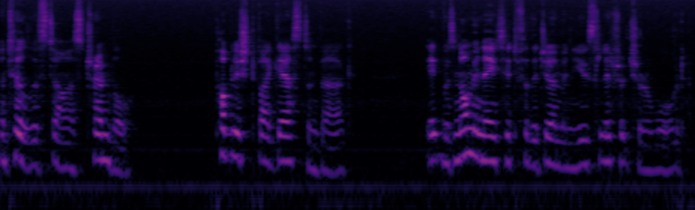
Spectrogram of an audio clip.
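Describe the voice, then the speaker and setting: A woman with a fairly low, somewhat breathy voice talks at a fairly quick pace with ordinary pitch variation, broken by long, frequent pauses. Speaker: literary translator. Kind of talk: book introduction to camera.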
